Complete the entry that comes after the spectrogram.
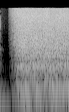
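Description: Food sizzles in a hot pan, a loud, steady crackling hiss that starts abruptly after a split second of quiet and continues evenly, with no voices.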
